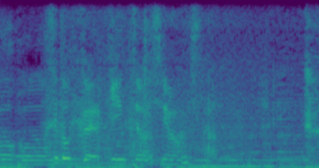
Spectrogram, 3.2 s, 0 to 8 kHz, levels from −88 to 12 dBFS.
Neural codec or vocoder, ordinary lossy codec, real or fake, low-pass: codec, 16 kHz, 2 kbps, FunCodec, trained on Chinese and English, 25 frames a second; none; fake; none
